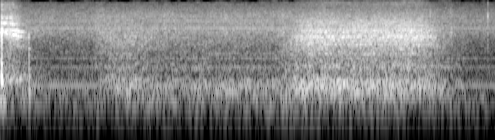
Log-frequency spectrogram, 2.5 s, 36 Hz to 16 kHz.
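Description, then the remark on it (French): A slow, deep yoga breath (Ujjayi or Nadi Shodhana breathing) drawn in over a count of five, a soft airy hiss that swells gradually and then fades, heard alone without any talking. “Donc c'est-à-dire la respiration où vous inspirez lentement et vous expirez lentement sur 5 temps, c'est-à-dire on inspire sur 5”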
